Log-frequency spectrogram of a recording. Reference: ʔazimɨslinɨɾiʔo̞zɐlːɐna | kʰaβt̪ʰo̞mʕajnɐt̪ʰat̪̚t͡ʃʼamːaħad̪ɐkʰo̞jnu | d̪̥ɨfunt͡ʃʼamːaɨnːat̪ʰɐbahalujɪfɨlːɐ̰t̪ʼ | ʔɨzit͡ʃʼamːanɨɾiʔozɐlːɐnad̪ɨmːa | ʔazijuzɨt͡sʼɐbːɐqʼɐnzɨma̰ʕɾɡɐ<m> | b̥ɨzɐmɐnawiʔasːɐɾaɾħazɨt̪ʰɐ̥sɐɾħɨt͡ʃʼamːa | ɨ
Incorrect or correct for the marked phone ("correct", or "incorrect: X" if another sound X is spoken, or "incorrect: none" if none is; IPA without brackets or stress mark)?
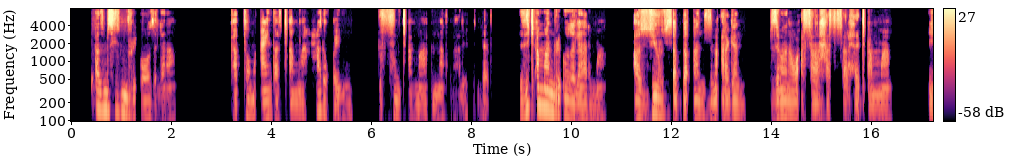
incorrect: n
